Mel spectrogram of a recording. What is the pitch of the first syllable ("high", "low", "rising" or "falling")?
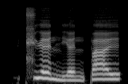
falling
